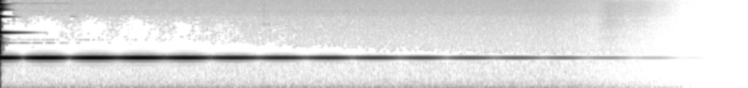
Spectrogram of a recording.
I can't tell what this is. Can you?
windchime tube sound
sound, tube, windchime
